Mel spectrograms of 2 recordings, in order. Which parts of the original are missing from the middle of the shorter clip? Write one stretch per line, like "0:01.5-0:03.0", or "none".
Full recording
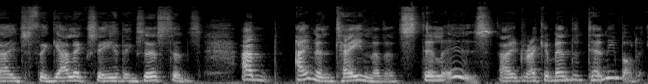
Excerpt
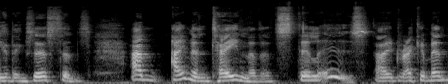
0:02.7-0:02.8

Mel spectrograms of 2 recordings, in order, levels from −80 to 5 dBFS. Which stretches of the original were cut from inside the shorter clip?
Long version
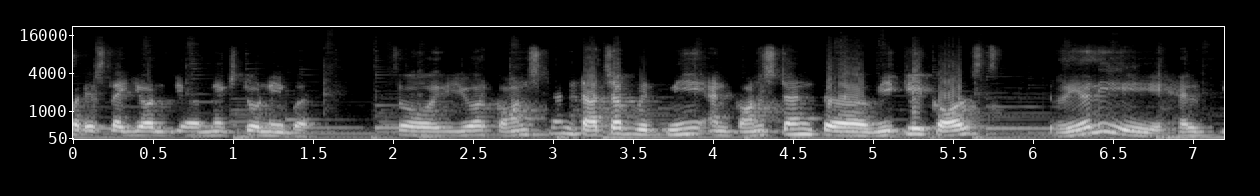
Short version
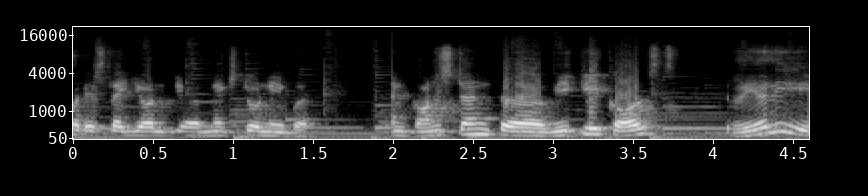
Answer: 0:01.9-0:04.0

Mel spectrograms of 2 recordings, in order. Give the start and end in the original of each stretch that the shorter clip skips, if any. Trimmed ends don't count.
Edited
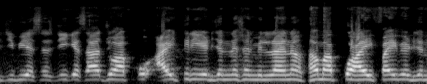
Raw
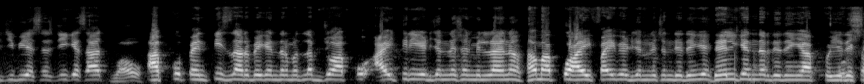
0:01.0-0:03.2

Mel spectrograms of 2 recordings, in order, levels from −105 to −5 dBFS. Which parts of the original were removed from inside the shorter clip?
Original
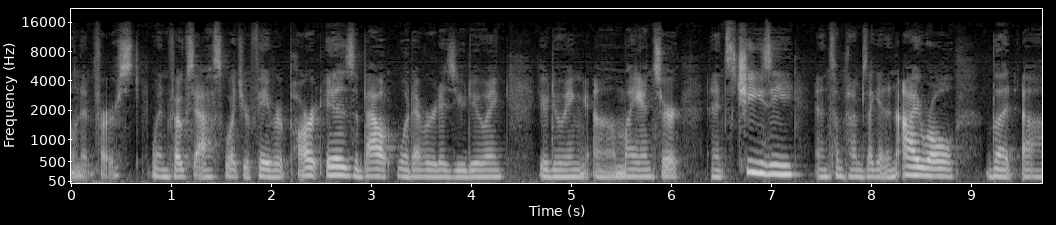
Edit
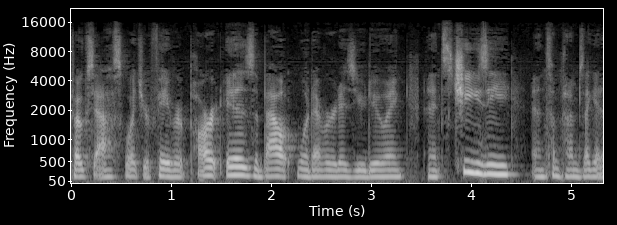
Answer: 0:04.5-0:06.3

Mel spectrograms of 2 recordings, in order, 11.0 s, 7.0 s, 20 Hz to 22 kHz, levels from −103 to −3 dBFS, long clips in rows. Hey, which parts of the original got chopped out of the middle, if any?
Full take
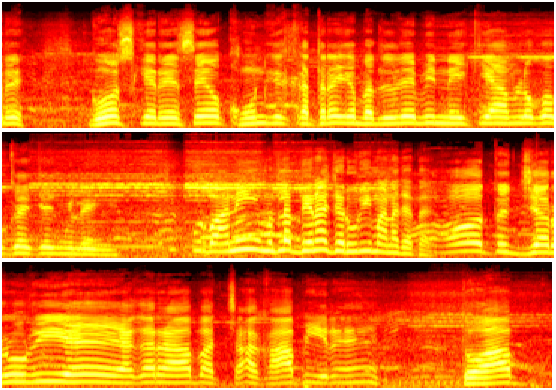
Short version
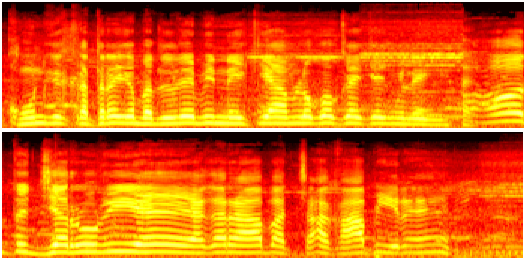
0:04.6-0:06.5

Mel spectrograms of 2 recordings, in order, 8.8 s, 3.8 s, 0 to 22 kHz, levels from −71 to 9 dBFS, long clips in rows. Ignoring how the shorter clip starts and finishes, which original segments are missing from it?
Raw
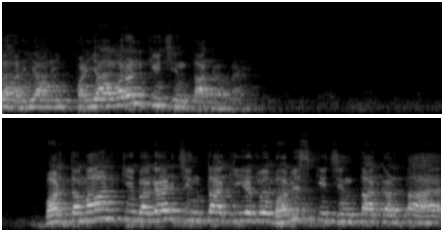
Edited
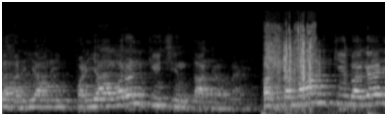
0:02.6-0:04.9

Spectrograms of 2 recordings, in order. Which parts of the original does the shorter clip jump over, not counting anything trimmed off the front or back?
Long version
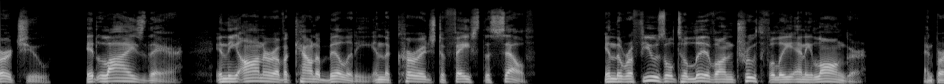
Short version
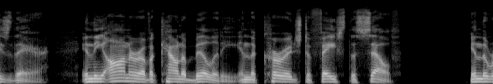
none

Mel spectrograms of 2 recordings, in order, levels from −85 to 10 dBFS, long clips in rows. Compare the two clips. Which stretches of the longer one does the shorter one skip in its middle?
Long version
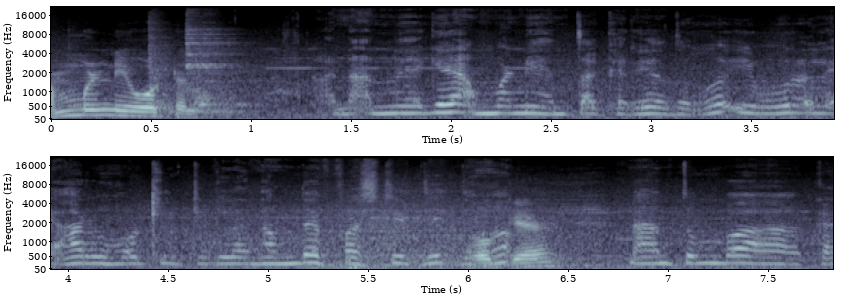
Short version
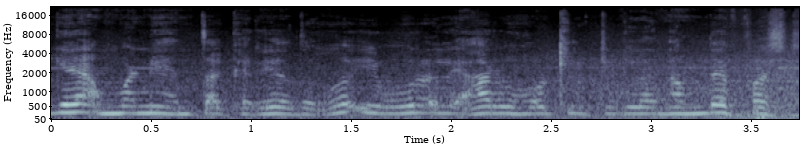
none

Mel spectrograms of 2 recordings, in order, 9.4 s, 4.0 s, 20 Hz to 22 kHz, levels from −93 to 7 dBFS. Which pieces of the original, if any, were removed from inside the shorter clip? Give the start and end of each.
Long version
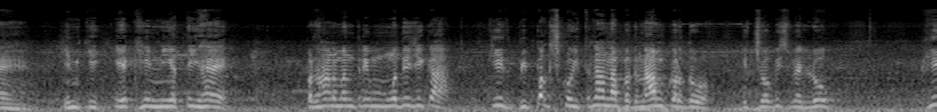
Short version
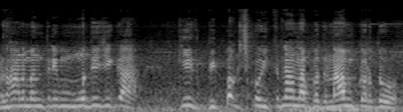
none

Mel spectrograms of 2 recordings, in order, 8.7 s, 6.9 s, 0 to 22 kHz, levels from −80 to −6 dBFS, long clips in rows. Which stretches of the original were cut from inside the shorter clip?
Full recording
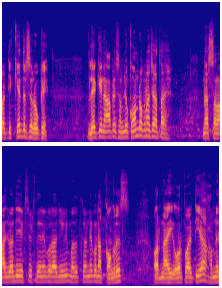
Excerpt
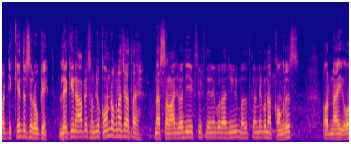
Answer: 0:01.0-0:01.6
0:03.4-0:03.8

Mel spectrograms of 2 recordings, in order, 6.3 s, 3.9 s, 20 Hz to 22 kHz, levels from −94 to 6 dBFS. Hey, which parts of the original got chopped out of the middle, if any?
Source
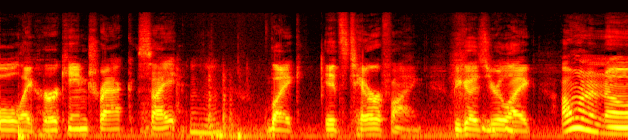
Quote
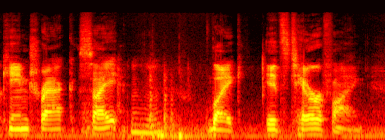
none

